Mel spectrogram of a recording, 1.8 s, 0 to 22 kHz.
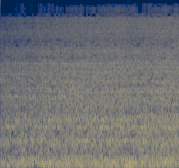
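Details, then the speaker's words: Lexus CT200h A/C blower fan after fixing a rattle caused by the stator moving on the bearing housing, reassembled, at full speed in the car; steady even rush of air with no ticking or rattle, normal. "Oh, not a single rattle, eh? Yeah, there we go. How about that? One fixed Lexus."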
